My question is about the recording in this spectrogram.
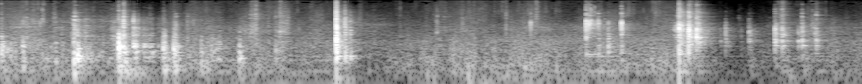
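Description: A string of separate knocks and clatters of hard parts being handled, the sharpest about three and a half seconds in: a small interchangeable heat-press platen being grabbed and brought over for a swap.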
